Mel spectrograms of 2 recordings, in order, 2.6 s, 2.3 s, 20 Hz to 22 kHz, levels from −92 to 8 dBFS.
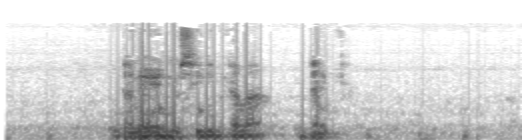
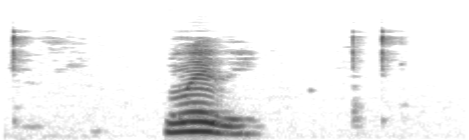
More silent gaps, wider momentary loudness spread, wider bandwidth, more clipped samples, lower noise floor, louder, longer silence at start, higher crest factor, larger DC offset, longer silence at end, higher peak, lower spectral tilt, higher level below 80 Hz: neither; second, 13 LU vs 26 LU; first, 11.5 kHz vs 9.6 kHz; neither; second, -48 dBFS vs -68 dBFS; about the same, -24 LUFS vs -22 LUFS; second, 0.25 s vs 0.85 s; about the same, 16 dB vs 20 dB; neither; second, 0.25 s vs 0.4 s; second, -10 dBFS vs -6 dBFS; first, -5.5 dB/octave vs -2.5 dB/octave; first, -40 dBFS vs -80 dBFS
